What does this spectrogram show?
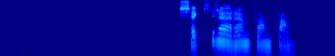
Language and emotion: Russian, neutral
